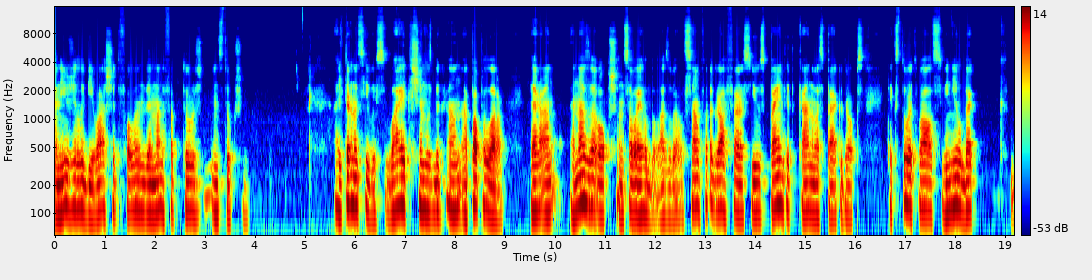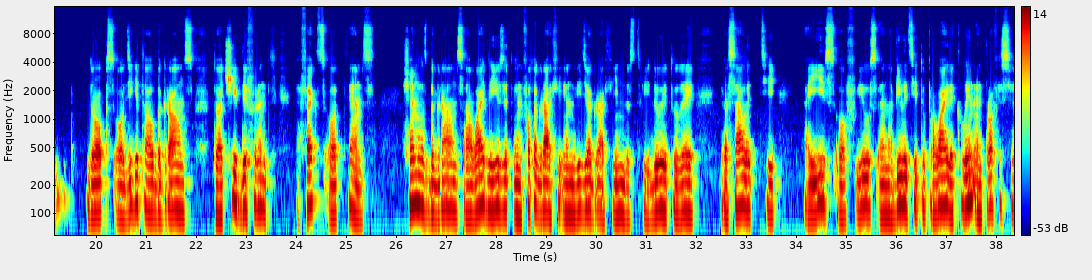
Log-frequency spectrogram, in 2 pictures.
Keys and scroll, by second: 0.0 ctrl+z, 1.8 ctrl+z, 2.3 ctrl+z, 4.2 space, 6.3 a, 9.3 space, 10.1 b, 11.4 space, 16.4 space, 17.1 a, 17.3 space, 20.3 space, 27.2 space, 28.0 space, 30.1 space, 31.6 space.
